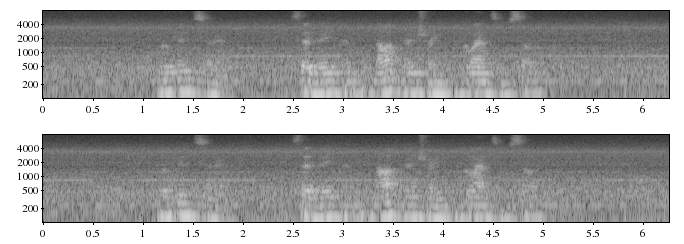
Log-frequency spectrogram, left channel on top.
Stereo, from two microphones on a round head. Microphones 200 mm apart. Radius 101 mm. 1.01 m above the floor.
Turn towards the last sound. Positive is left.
turn(degrees=35)  # may be behind; listen again after turning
